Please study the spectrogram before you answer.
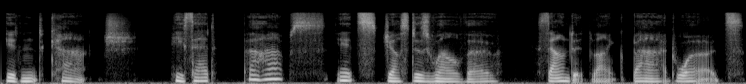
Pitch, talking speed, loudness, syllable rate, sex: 150 Hz, 115 wpm, -20 LUFS, 2.5 syllables/s, female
